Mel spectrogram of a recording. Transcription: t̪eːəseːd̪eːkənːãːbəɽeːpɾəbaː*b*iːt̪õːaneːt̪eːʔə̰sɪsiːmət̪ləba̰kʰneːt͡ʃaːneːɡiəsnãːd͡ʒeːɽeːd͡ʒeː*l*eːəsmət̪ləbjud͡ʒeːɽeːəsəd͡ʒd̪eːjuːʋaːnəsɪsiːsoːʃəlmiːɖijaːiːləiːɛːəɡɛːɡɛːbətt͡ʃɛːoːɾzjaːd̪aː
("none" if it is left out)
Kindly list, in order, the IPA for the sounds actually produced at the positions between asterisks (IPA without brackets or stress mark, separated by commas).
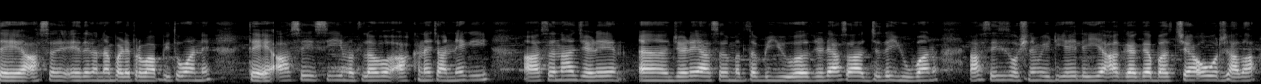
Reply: b, ɽ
